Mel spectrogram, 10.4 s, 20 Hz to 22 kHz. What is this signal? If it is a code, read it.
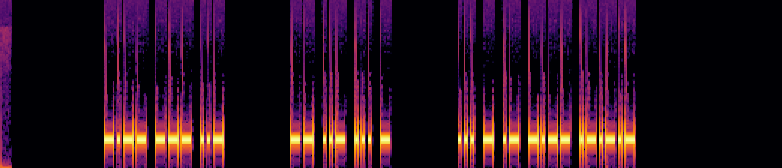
Morse code, heard as a keyed tone, about 28 wpm, 700 Hz. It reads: YOU MUST STAY.
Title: 3x Word-Spacing - Sentences from Top 500 Words - 28wpm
